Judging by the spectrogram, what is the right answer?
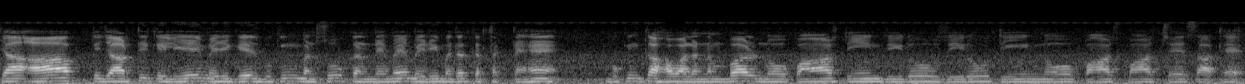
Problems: constant background noise, low volume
